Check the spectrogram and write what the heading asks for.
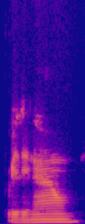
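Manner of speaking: calm meditation leader, long pauses between phrases; guided meditation. Acted. Leader guiding a group through breathing and body relaxation, meditative. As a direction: guide them gently into relaxation, unhurried, leaving room to breathe.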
